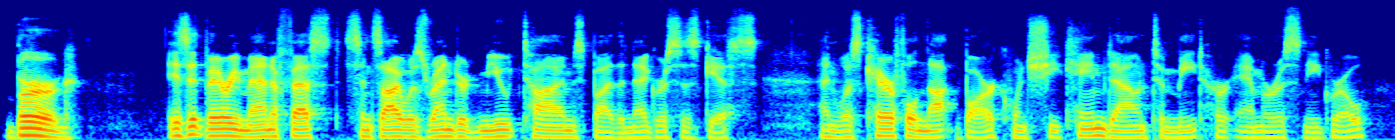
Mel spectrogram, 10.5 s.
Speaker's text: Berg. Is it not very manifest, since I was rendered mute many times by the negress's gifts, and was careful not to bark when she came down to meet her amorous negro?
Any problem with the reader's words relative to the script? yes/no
yes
